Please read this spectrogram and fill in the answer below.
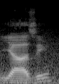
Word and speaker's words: Yazi: this space for a while uh that is yza though you can pronounce it totally okay if you can pronounce it a yazzi it is the uh a Chinese word that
